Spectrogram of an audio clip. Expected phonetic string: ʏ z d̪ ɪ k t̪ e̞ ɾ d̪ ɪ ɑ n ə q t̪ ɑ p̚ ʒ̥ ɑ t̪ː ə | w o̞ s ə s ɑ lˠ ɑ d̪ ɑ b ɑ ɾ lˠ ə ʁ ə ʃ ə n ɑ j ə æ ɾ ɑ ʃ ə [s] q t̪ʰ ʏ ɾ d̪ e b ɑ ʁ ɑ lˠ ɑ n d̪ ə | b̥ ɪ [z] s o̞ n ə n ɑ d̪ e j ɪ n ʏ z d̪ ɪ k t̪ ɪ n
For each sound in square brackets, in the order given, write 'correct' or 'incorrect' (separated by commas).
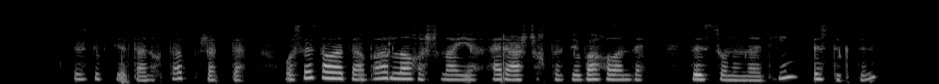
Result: incorrect, correct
